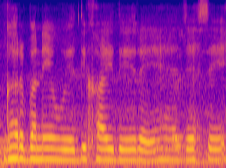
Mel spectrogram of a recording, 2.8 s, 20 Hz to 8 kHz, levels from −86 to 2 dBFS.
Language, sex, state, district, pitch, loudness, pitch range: Hindi, female, Haryana, Jhajjar, 185 Hz, -15 LUFS, 185-190 Hz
